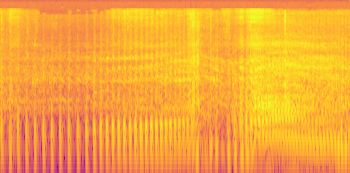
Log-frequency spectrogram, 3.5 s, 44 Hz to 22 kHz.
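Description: A Honda CRF250L dual sport motorcycle rides off-road through wooded hollow terrain, its single-cylinder engine thumping in a steady rapid pulse, then revving higher and smoother as it accelerates, close and loud throughout.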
